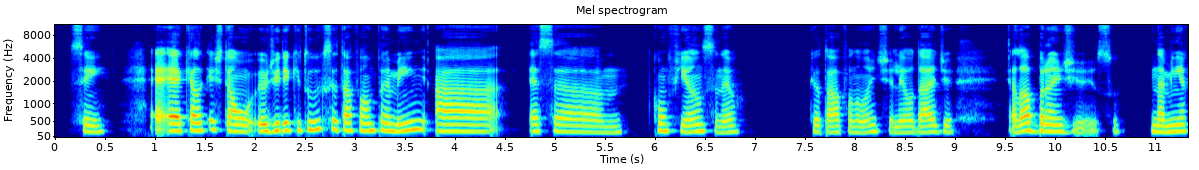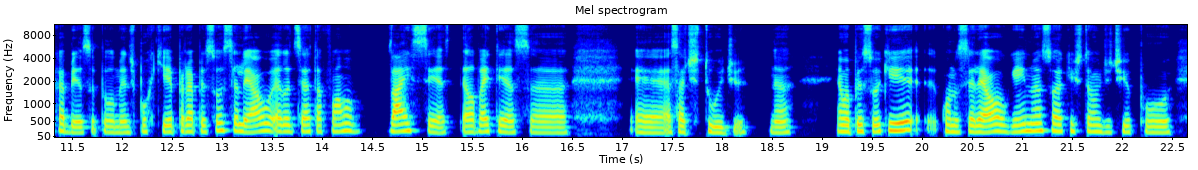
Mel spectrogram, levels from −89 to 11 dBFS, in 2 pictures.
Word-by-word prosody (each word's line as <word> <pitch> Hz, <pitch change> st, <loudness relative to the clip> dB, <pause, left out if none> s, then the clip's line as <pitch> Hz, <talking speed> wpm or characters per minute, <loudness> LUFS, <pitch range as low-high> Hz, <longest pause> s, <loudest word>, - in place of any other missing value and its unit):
Sim. 190 Hz, -1 st, -3 dB, 0.5 s
É 210 Hz, -, +8 dB
é -, -, +13 dB
aquela 220 Hz, +2 st, +6 dB
questão. 215 Hz, -6 st, +1 dB
Eu 200 Hz, 0 st, +5 dB
diria 220 Hz, +2 st, +4 dB
que 230 Hz, 0 st, -4 dB
tudo 245 Hz, +3 st, +3 dB
que 255 Hz, -, -10 dB
você 255 Hz, -, +1 dB
tá 220 Hz, -1 st, +3 dB
falando 220 Hz, 0 st, +1 dB
pra 220 Hz, -2 st, +2 dB
mim, 230 Hz, +5 st, +3 dB
ah, 195 Hz, -1 st, +2 dB, 0.3 s
essa 190 Hz, -3 st, -2 dB, 0.5 s
confiança, 205 Hz, -3 st, -1 dB
né, 165 Hz, +2 st, -3 dB
o 190 Hz, -, -9 dB, 0.7 s
que -, -, -8 dB
eu -, -, 0 dB
estava 175 Hz, +1 st, -1 dB
falando 170 Hz, -1 st, -4 dB
antes, 195 Hz, +1 st, -5 dB
a -, -, -6 dB
lealdade, 170 Hz, +2 st, -1 dB, 0.6 s
ela 190 Hz, +6 st, +4 dB
abrange 195 Hz, -4 st, +2 dB, 0.2 s
isso. 195 Hz, -3 st, -13 dB, 0.3 s
Na 185 Hz, -2 st, +2 dB
minha 195 Hz, +2 st, +1 dB
cabeça, 165 Hz, -6 st, -2 dB
pelo 170 Hz, -1 st, -4 dB
menos, 165 Hz, +1 st, -4 dB
porque 185 Hz, 0 st, -4 dB
pra 190 Hz, 0 st, 0 dB
pessoa 185 Hz, +5 st, -2 dB
ser 220 Hz, -2 st, -2 dB
leal, 190 Hz, +3 st, +2 dB
ela 195 Hz, 0 st, +1 dB
de 190 Hz, -, -13 dB
certa 195 Hz, -1 st, -1 dB
forma 190 Hz, +1 st, -3 dB, 0.3 s
vai 200 Hz, +2 st, +5 dB
ser 175 Hz, -8 st, -4 dB
ela 175 Hz, +1 st, 0 dB
vai 185 Hz, +1 st, +1 dB
ter 195 Hz, -1 st, -5 dB
essa, 160 Hz, -2 st, -3 dB, 0.7 s
eh, 155 Hz, -2 st, -1 dB
essa 175 Hz, +2 st, -1 dB
atitude, 165 Hz, -1 st, -4 dB, 0.2 s
né. 160 Hz, +1 st, -2 dB, 0.4 s
É 190 Hz, -, 0 dB
uma 185 Hz, -, +3 dB
pessoa 195 Hz, -1 st, 0 dB
que 225 Hz, +3 st, +5 dB, 0.3 s
quando 190 Hz, -2 st, -1 dB
ser 185 Hz, +1 st, -2 dB
leal 180 Hz, +1 st, +5 dB
a -, -, +4 dB
alguém 185 Hz, 0 st, -2 dB
não 210 Hz, -, +2 dB
é -, -, +3 dB
só 215 Hz, -2 st, 0 dB
a 195 Hz, -, +1 dB
questão 195 Hz, -1 st, -4 dB
de 170 Hz, -1 st, -9 dB
tipo: 170 Hz, -2 st, -4 dB
190 Hz, 185 wpm, -25 LUFS, 175-205 Hz, 0.7 s, é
